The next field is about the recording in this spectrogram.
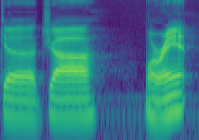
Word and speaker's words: Ja Morant: I like Ja Morant, I think.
